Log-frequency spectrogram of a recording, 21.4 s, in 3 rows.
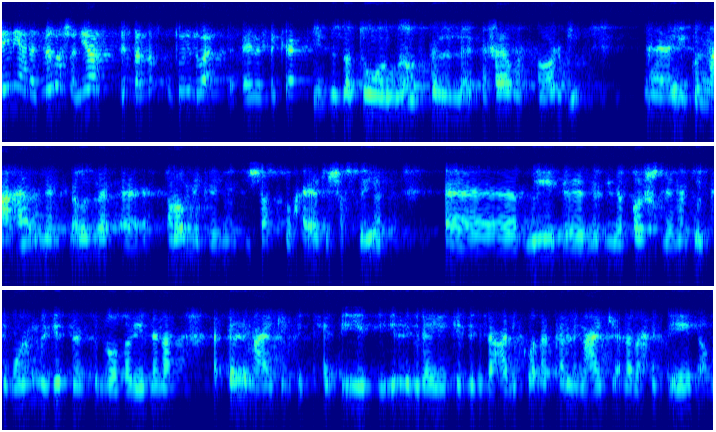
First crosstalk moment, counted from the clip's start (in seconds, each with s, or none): none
